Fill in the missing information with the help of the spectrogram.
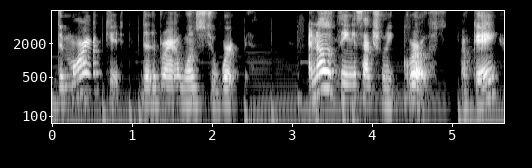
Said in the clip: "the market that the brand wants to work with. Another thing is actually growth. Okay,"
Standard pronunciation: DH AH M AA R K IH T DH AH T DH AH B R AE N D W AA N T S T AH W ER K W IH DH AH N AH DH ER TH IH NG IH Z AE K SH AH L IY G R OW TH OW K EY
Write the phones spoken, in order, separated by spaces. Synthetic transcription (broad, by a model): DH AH M AA R K IH T DH AH T DH AH B R AE N D W AA N T S T AH W ER K W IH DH AH N AH DH ER TH IH NG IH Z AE K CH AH L IY G R OW TH OW K EY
